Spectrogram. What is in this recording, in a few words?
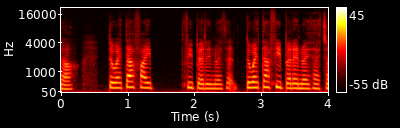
"ffibr", Welsh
